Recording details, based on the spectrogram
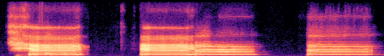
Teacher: हा को अपने हलक के दरमियानी हिस्से से फील करना है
